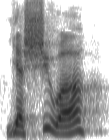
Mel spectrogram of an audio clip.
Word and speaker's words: Yeshua: In Hebrew, it's pronounced Yeshua or Joshua.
